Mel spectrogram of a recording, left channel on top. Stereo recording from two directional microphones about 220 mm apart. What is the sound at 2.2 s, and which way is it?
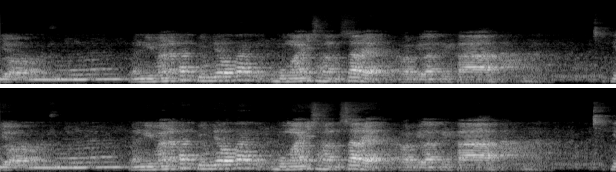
A man's voice, 20° left (ahead or behind).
